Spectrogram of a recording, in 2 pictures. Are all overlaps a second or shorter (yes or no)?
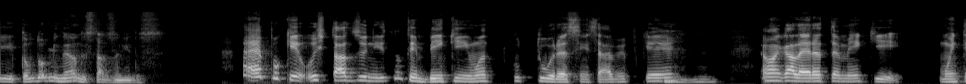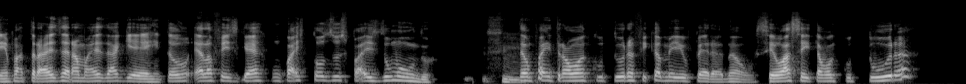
yes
